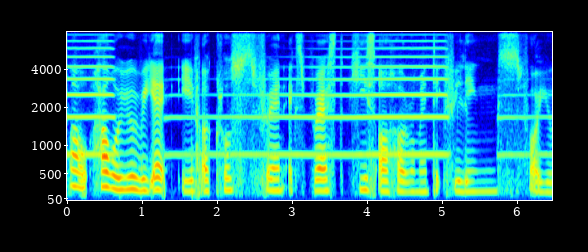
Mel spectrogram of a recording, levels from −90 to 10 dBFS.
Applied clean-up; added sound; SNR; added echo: none; Trumpet; 9 dB; none.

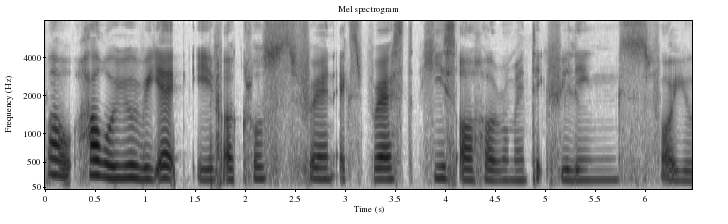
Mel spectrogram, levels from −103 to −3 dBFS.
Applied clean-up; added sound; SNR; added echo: none; none; none; none.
